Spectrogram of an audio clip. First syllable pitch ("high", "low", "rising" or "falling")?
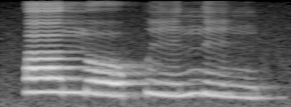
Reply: high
